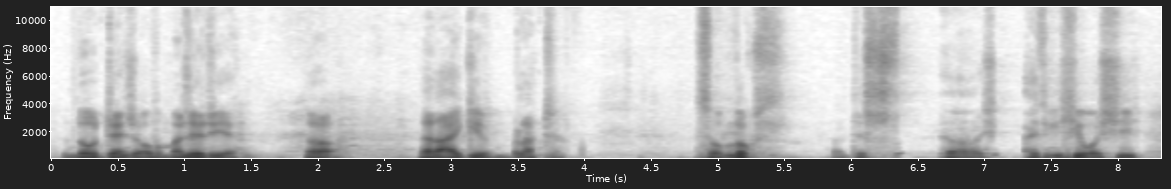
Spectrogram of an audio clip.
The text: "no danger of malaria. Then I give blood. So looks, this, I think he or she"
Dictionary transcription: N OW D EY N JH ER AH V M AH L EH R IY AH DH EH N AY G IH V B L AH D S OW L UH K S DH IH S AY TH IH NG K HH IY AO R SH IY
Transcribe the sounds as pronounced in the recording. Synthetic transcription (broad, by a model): N OW D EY N JH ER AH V M AH L EH R IY AH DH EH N AY G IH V B L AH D S OW L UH K S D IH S AY T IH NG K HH IY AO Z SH IY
